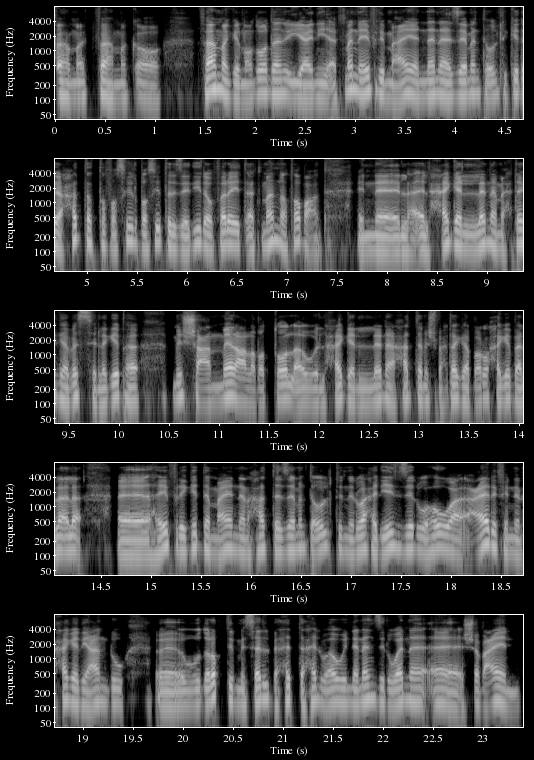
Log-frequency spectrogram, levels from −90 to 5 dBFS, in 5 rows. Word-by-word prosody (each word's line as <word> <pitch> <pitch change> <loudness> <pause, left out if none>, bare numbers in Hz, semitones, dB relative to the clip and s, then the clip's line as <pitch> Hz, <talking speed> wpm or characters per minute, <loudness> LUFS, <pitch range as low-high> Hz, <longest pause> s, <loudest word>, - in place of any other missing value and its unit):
فاهمك، 115 -2 0
فاهمك 110 -3 -1
آه. 100 -2 -3 0.4
فاهمك، 140 -5 +5
الموضوع 110 +6 0
ده 130 -1 +1
يعني 110 -2 +1
أتمنى 150 -3 0
يفرِق 140 -3 0
معايا، 115 +4 +1
إن 115 +1 -5
أنا 120 -2 +3
زي 120 +1 +1
ما 130 - -2
أنت 130 -3 -9
قلت 115 +4 -4
كده، 130 0 +2
حتى 170 -2 -1
التفاصيل 125 +4 -4
البسيطة 145 +1 -3
اللي 120 - +1
زي 105 -2 -1
دي، 145 +7 -3
لو 135 - +1
فرِقت 130 -1 +2
أتمنى 135 0 0
طبعًا - - -1 0.4
إن 105 +3 -3
ال 105 -1 +4
الحاجة 130 +8 +2
اللي 115 +1 +2
أنا 135 -1 +1
محتاجها 120 +4 -1
بس 130 0 -2
اللي 105 -1 -3
أجيبها، 120 -1 +1 0.3
مش 130 +3 +1
عمّال 110 +7 +4
على 110 -3 +2
بطّال، 120 +5 -1
أو 105 +1 0
الحاجة 110 +3 -1
اللي 105 +2 -3
أنا 120 - +1
حتى 115 0 -3
مش 110 0 -6
محتاجها 120 -3 -1
بارُوح 110 +5 -4
أجيبها، 125 +3 0
لأ 125 -1 +4
لأ، 130 - +2 0.4
آآ، 105 0 +4
هيفرِق 125 -2 0
جدًا 140 -1 -2
معايا 125 +3 +1
إن 130 -3 -5
أنا- 115 -1 -1
حتى 120 -2 -3
زي 130 +1 0
ما 140 - -5
أنت 140 - -7
قُلت- 135 +3 -3
إن 120 -3 -8
الواحد 120 0 +1
ينزِل 135 -1 -1
وهو 130 +3 +1
عارف 160 -6 +3
إن 115 -1 -6
الحاجة 130 +5 0
دي 115 -2 -1
عنده، 125 +1 -1 0.6
وضربت 120 +7 -1
المثال 125 +3 -1
بحتّة 135 -1 -4
حلوة 130 -3 -3
أوي، 125 +1 0
إن 125 - -4
أنا 125 +3 +1
أنزل 135 -4 -5
وأنا 130 +3 0 0.4
شبعان؛ 120 +1 +1
125 Hz, 210 wpm, -25 LUFS, 110-135 Hz, 0.6 s, فاهمك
